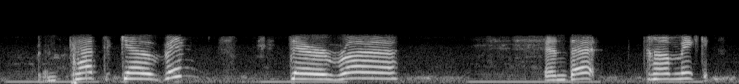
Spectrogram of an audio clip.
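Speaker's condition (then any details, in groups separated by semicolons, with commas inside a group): Stroke and ALS; small stroke at about age 56, ALS diagnosis took doctors a few years, ALS progressing; stroke about 5 months ago, ALS confirmed almost 2 years ago, speeding up; talks funny since stroke, describes speech as talking in cursive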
